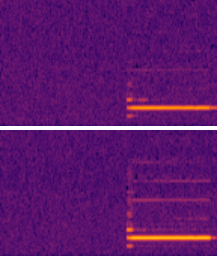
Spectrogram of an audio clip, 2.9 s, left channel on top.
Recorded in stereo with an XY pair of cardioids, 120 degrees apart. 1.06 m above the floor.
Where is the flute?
45° right, 1.1 m.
